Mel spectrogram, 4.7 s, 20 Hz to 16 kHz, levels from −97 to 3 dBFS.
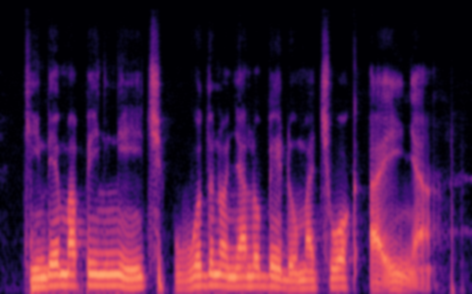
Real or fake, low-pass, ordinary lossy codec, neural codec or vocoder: fake; 14.4 kHz; MP3, 96 kbps; autoencoder, 48 kHz, 128 numbers a frame, DAC-VAE, trained on Japanese speech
